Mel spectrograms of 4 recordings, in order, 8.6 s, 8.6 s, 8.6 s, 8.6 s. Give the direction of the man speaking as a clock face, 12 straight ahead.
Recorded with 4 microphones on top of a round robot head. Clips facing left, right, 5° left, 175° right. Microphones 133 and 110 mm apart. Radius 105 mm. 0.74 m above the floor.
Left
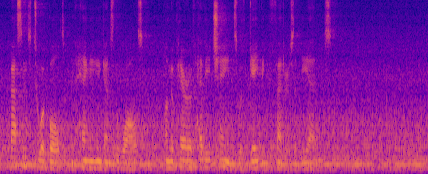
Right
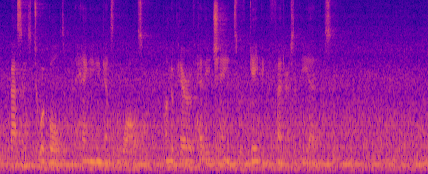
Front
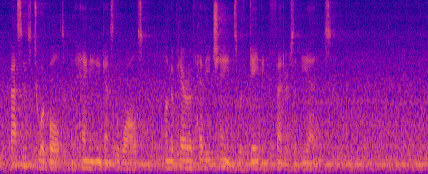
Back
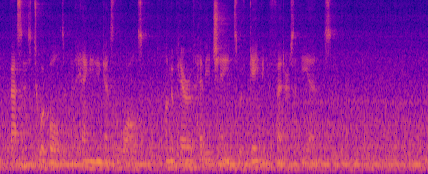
11 o'clock.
